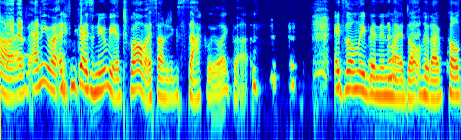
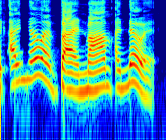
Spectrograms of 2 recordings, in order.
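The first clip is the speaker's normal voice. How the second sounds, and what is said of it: Teenage Cartman voice. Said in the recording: “love your like teenage Cartman voice”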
